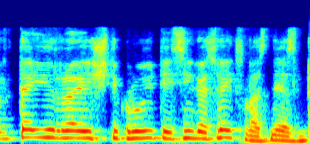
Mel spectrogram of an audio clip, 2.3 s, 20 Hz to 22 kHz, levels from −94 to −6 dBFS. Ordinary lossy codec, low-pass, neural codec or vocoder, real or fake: MP3, 96 kbps; 9.9 kHz; none; real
